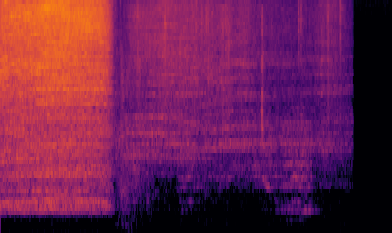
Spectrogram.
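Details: Indian cobra hissing: a loud, breathy, broadband hiss lasting about one and a half seconds, then a much quieter stretch with faint rustling before silence.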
